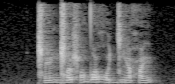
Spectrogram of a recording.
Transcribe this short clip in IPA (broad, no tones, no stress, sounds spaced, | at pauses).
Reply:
ǁ ẽ ŋ͡ǁ a ʂ ẽ dˤ e ʁʷ i d͡ʑ ĩ ħ ĩ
